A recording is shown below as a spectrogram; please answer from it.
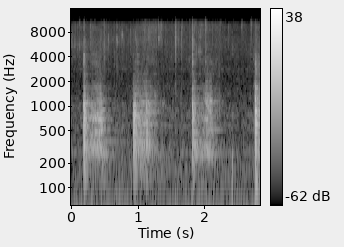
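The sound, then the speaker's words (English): A cake frying in a pan gives a faint, steady sizzle, broken by a few louder scraping or stirring bursts at fairly even intervals, with no talking. “As you can hear the sizzling going on slightly in the background.”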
